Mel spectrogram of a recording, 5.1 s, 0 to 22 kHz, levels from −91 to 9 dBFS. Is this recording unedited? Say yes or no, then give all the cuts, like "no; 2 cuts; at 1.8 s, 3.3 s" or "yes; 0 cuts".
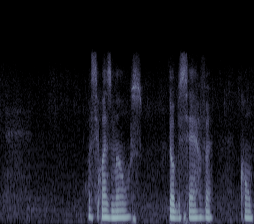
no; 2 cuts; at 1.9 s, 3.4 s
